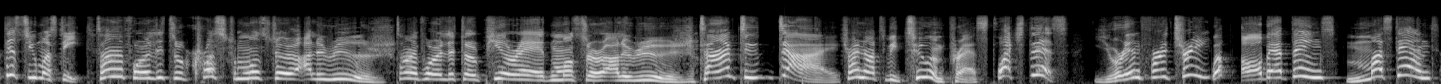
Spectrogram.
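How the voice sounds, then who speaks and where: A woman's voice: high-pitched, fairly bright tone, full character voice. An actress playing a theatrical, snarky woman spellcaster trading sarcastic taunts in game battle lines.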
